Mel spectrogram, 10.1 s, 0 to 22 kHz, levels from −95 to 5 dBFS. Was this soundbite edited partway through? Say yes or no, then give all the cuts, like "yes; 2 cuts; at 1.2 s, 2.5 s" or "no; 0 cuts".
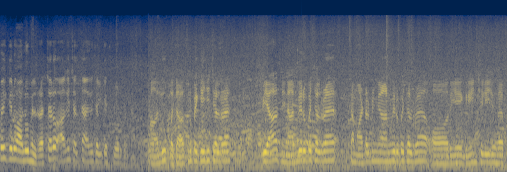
no; 0 cuts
